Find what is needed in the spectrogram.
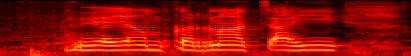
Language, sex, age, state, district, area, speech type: Maithili, female, 18-30, Bihar, Araria, urban, spontaneous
